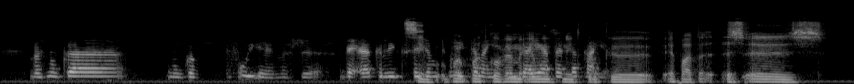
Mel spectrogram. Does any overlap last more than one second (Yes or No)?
Yes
